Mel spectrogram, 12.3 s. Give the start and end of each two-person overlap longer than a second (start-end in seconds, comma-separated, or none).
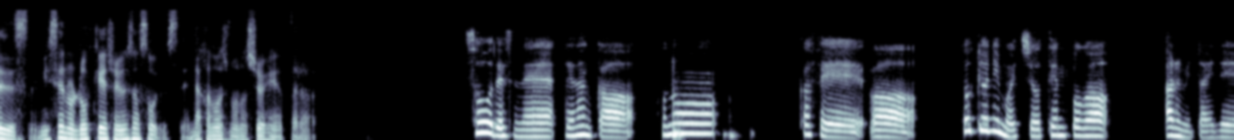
none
